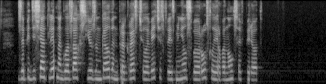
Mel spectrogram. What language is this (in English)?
Russian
